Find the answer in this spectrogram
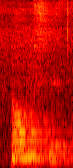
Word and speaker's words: Tomes: Toms se pronuncia, pero es tomes se escribe prolagación odontoblástica de Tomes.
